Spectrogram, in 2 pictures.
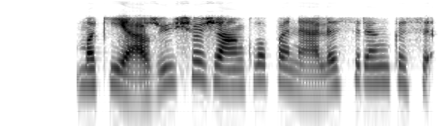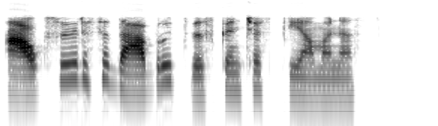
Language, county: Lithuanian, Kaunas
